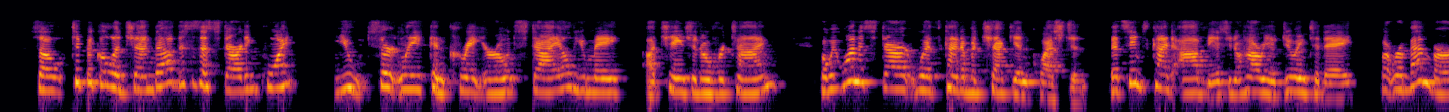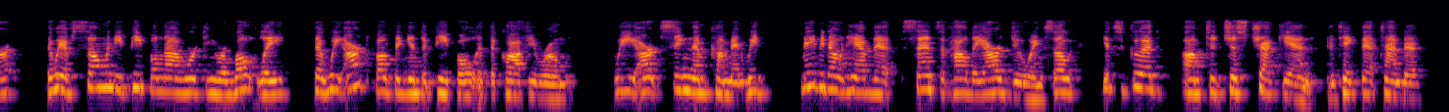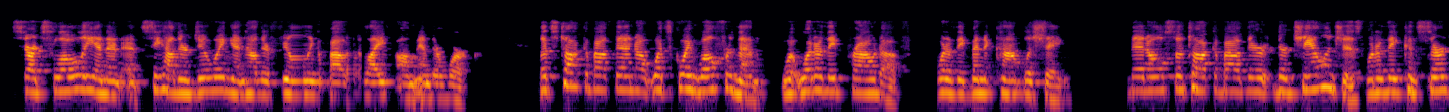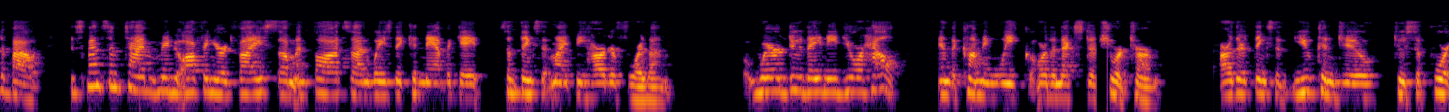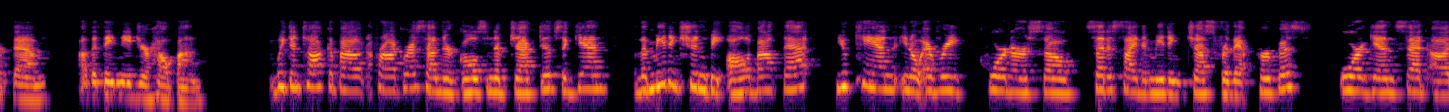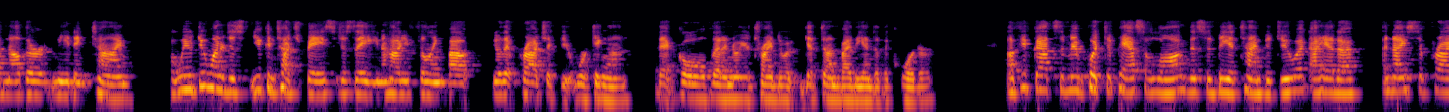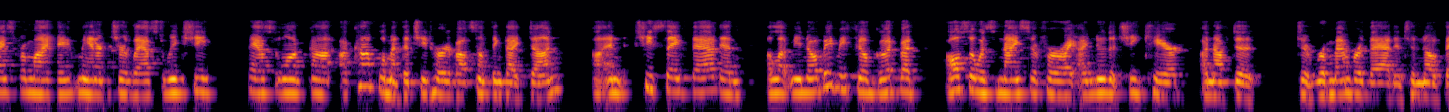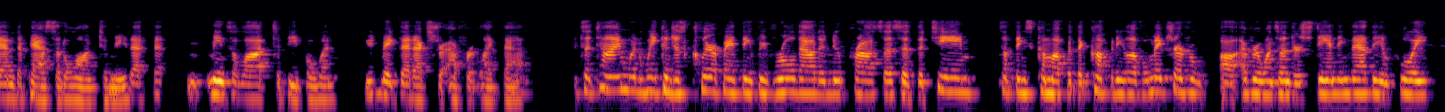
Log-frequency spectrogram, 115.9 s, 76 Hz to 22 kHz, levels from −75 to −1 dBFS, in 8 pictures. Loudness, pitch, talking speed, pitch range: -19 LUFS, 205 Hz, 215 wpm, 180-230 Hz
